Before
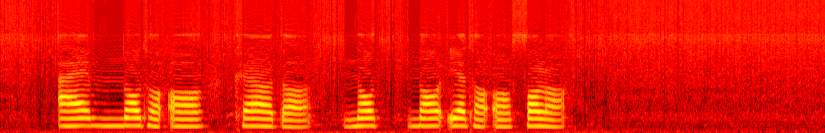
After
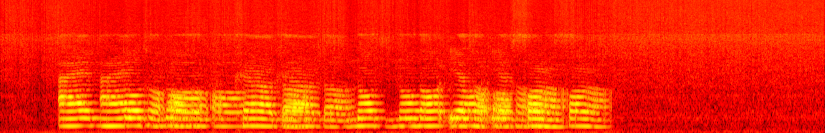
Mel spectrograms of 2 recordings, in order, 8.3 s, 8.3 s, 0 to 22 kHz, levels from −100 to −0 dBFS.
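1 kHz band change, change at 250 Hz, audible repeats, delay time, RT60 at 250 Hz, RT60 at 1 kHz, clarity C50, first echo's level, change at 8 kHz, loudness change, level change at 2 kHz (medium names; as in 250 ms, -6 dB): +3.0 dB, +3.0 dB, 4, 41 ms, no reverb, no reverb, no reverb, -5.5 dB, +3.0 dB, +3.0 dB, +3.0 dB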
